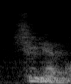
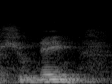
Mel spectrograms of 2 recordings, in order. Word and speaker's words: Shunem: Nou, op weg vanuit zijn woonplaats kwam hem langs de plaats Sunem of Shunem, zoals je het zou willen uitspreken.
